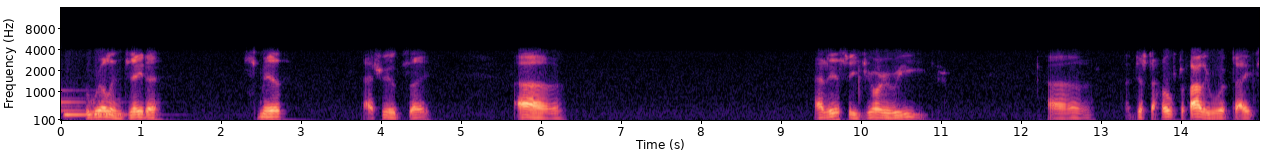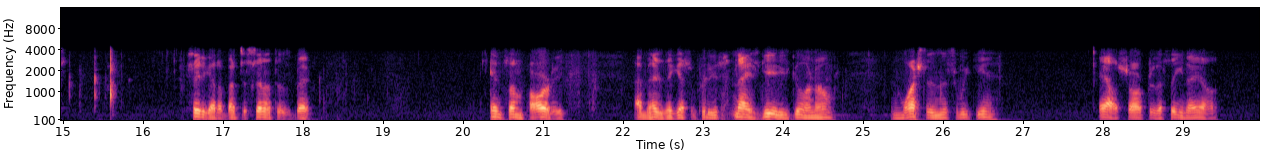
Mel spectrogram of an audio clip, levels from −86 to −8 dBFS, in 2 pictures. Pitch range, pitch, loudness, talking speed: 80-95 Hz, 85 Hz, -27 LUFS, 100 wpm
